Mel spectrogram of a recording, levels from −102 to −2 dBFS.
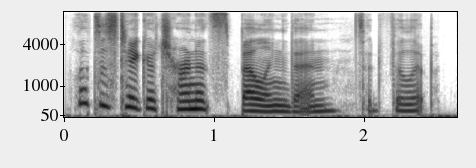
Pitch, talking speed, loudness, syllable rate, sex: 240 Hz, 230 wpm, -17 LUFS, 5.3 syllables/s, female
